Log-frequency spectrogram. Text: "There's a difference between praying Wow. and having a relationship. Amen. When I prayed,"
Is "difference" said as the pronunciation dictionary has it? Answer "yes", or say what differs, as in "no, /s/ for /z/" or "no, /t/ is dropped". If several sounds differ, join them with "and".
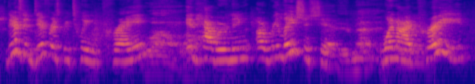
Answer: yes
